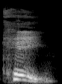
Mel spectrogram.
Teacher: এটার রাইট উচ্চারণটা হবে নট ক নট খ, দুইটার মাঝামাঝি, ক প্লাস বাতাস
